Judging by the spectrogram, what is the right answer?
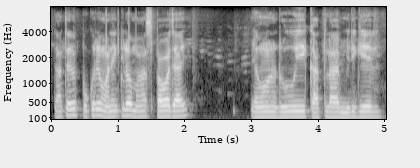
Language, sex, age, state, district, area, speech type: Bengali, male, 60+, West Bengal, Birbhum, urban, spontaneous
